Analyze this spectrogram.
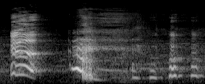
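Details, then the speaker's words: Hiccups from a person trying to control them. "I'm sorry trying to control my hiccup can you still hear it yeah it start to"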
